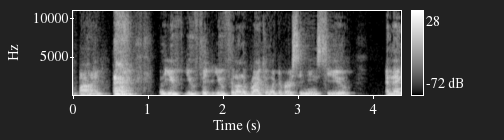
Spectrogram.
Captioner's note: cough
